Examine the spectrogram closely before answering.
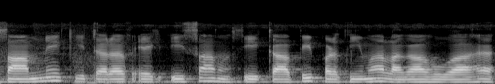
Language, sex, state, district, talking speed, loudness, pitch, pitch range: Hindi, male, Jharkhand, Ranchi, 145 wpm, -17 LUFS, 125 Hz, 120-135 Hz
